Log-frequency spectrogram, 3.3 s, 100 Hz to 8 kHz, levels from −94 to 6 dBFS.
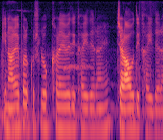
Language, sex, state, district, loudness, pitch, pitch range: Hindi, male, Madhya Pradesh, Dhar, -23 LUFS, 140 Hz, 135-145 Hz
